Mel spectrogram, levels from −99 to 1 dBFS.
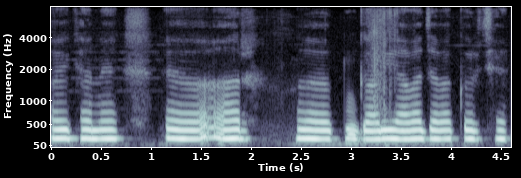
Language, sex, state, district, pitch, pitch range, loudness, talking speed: Bengali, female, West Bengal, Jalpaiguri, 185 Hz, 180-190 Hz, -12 LUFS, 130 wpm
